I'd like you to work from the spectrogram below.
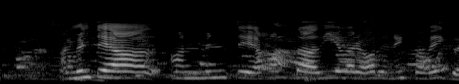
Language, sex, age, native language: Icelandic, male, 11, Icelandic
